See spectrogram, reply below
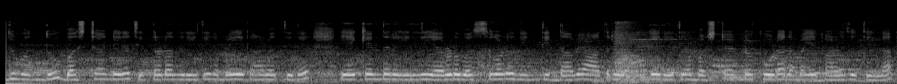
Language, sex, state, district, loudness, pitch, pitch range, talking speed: Kannada, female, Karnataka, Bijapur, -23 LUFS, 230 Hz, 220-235 Hz, 160 wpm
